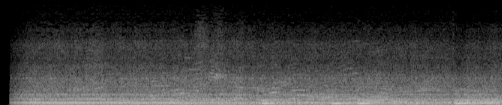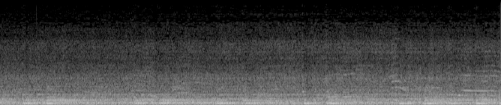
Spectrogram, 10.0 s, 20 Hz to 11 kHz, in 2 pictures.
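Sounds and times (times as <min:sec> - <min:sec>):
vehicle engine idling: 0:00.1 - 0:10.0.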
